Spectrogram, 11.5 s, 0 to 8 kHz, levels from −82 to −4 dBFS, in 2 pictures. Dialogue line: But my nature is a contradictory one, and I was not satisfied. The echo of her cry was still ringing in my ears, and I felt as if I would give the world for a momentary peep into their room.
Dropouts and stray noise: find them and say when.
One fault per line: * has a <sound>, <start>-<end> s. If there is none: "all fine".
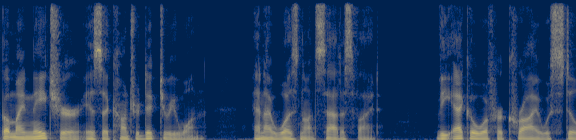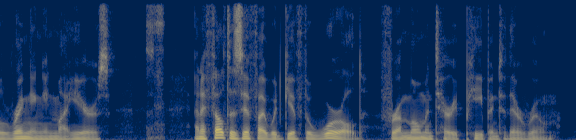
* has a laugh, 7.2-7.4 s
